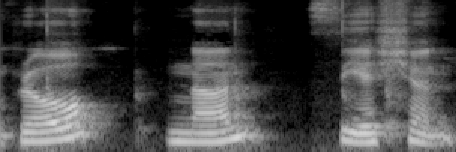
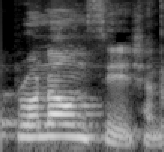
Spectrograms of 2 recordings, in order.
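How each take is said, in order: First: Slow প্রনাউন্সিয়েশন split as "pro, nun, siation"; syllable by syllable. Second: প্রনাউন্সিয়েশন with a "noun" sound inside; mispronounced pronunciation. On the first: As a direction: sound out প্রনাউন্সিয়েশন slowly in pieces, with "nun". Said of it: "বানান যদি এরকম". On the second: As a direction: say প্রনাউন্সিয়েশন wrongly as "pro-noun-siation". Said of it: "এখন তুমি যদি বলো". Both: Shown as a demonstration.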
